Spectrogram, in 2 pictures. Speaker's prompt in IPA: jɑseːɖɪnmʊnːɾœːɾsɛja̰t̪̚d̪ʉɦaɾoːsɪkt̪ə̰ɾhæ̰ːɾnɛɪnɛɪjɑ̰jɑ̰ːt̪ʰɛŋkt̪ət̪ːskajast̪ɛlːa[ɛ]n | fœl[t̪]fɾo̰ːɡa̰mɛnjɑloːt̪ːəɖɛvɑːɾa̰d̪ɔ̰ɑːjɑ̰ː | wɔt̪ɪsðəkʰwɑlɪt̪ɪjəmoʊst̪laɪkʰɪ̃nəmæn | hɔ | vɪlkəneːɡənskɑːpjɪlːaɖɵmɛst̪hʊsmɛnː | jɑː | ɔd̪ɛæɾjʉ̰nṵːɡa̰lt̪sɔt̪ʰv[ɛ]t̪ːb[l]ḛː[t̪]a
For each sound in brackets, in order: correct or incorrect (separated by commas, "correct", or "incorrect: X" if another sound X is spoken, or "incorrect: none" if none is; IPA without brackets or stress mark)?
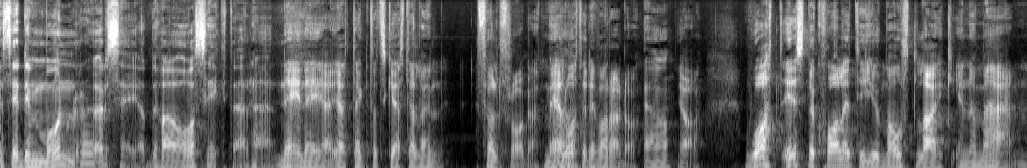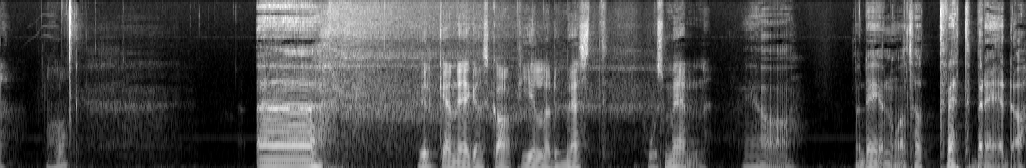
correct, incorrect: d̪, correct, incorrect: ɾ, incorrect: d̪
